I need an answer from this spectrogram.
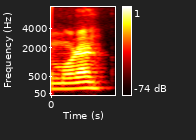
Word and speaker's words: Morin: Entonces yo creo que sus 6 tomos de método de se escribe Morin, pero se pronuncia Morán, es francés.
